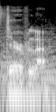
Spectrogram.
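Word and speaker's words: Derbforgaill: Abdu Ed uic's wife derog Who We Now Pronounce today as Dera Now history is divided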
